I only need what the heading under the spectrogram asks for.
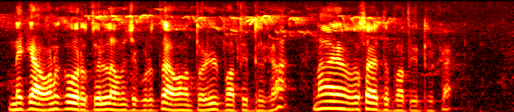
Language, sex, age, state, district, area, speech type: Tamil, male, 60+, Tamil Nadu, Namakkal, rural, spontaneous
